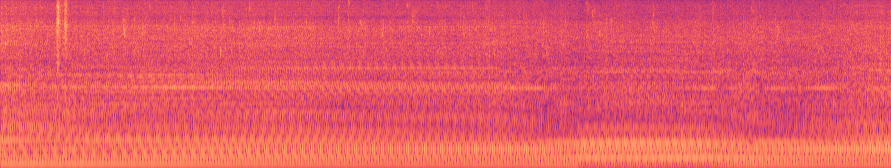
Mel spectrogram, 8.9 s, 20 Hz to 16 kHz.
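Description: Spectra Ventura 200T watermaker's 12-volt electric pump running with a loud, steady hum, with one brief click about six seconds in.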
